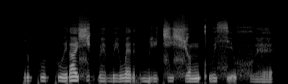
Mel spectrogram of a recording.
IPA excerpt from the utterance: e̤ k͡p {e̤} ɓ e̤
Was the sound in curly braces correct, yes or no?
no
